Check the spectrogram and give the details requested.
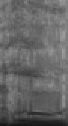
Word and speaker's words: rue: Kalau di Prancis harusnya kan bacanya kan ru kan kayak ya elah ribet banget.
